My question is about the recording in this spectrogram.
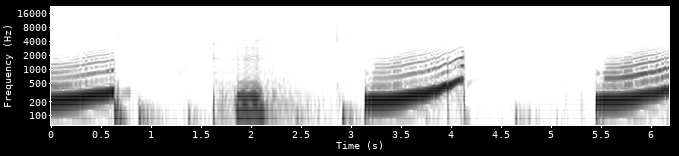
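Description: A synthesized "bip" sample, reshaped with EQ, played back three times: each a pitched tone of just under a second that slides upward in pitch, with a strong buzzy row of overtones. Between the first and second plays comes a shorter, lower sound with a hiss.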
